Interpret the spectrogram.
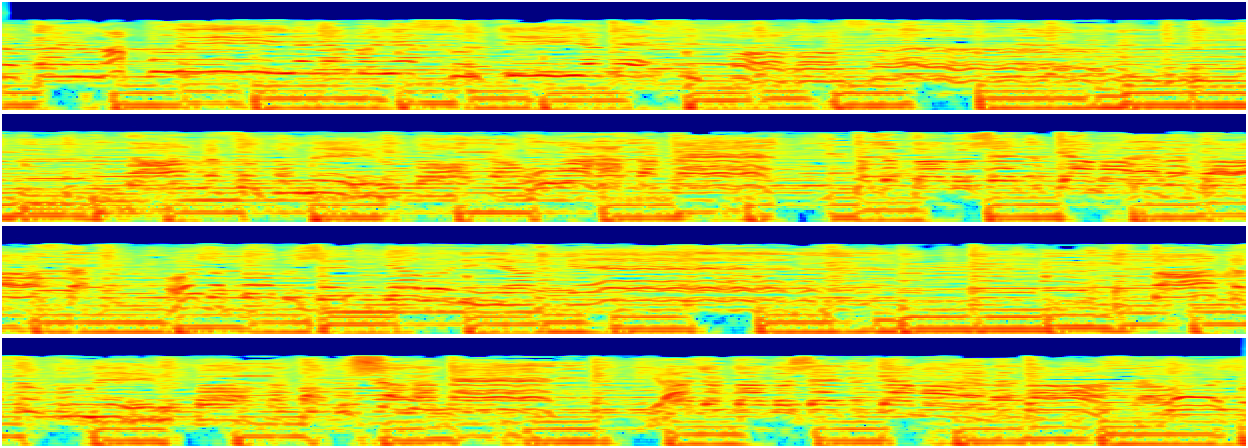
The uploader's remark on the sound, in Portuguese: ao vivo da Festa da Uva em Bituruna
